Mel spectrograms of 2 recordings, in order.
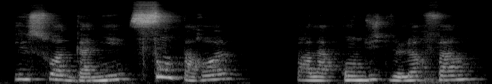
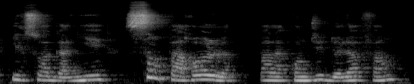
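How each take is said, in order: The two takes are said the same way.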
